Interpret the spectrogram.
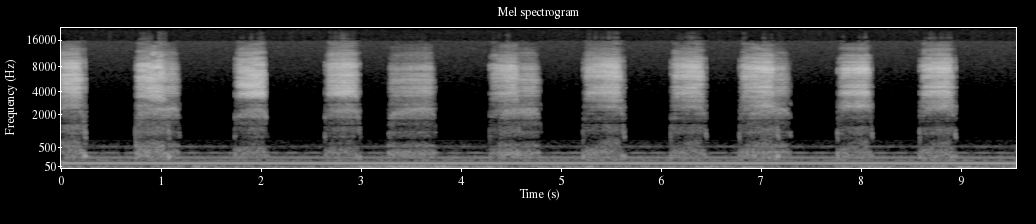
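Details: Three wild barn owls huddled together in a nest box on a live nest cam at the University of Florida. They give harsh, breathy hissing screeches, about ten in ten seconds at a steady rhythm, over a constant low electrical hum.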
